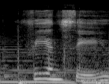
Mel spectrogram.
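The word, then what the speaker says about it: fiancé: folk rhymes with poke fiance with one e which means male engaged to be married and fiance with two letter e's which means female engaged to be married are both pronounced as fiance for words bath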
